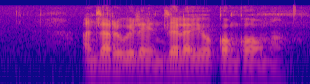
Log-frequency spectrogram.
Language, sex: Tsonga, male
